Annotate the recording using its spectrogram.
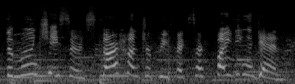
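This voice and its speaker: A woman putting on an excited young student, calling out urgently. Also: extremely high pitch, a little fast, music in the background, voice pushed up.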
